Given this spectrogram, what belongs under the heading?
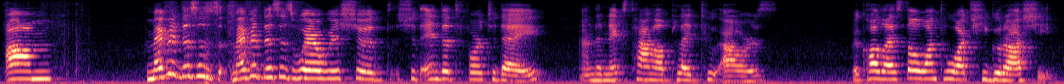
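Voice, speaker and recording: Higher-voiced woman streaming a game. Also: measured pace, a bit bright, a little hiss or hum. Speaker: streamer playing and reading a visual novel. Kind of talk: live let's-play, reading text aloud and reacting.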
